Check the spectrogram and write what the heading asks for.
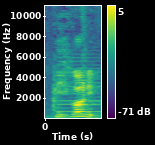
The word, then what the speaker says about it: BIGALICO: これがビガリコって読むんで、これ。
